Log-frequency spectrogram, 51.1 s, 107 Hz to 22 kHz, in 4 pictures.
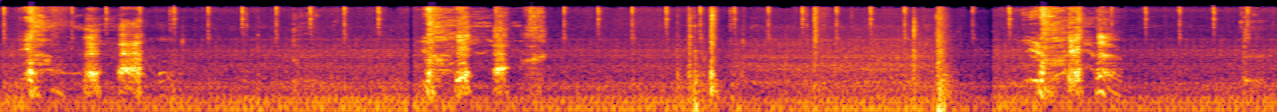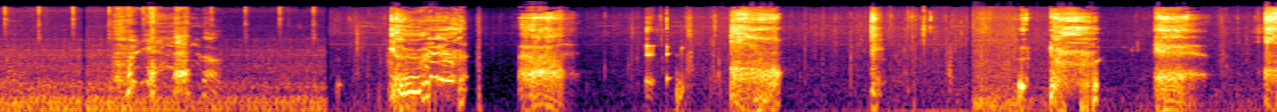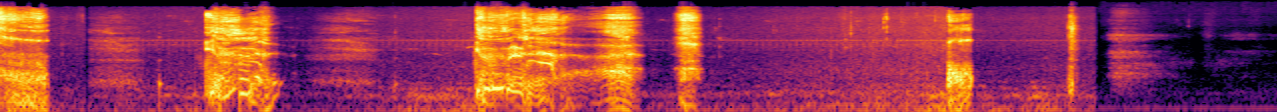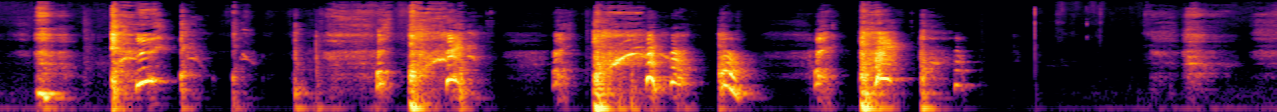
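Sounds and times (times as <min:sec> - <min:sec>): steady low rumble: 0:00.0 - 0:16.4
person clearing throat: 0:00.2 - 0:01.7, 0:04.2 - 0:05.5, 0:10.2 - 0:11.2, 0:12.4 - 0:12.7, 0:13.9 - 0:15.0, 0:16.6 - 0:18.5, 0:27.6 - 0:28.4, 0:30.3 - 0:32.6
person coughing: 0:00.2 - 0:01.7, 0:04.2 - 0:05.5, 0:10.2 - 0:11.2, 0:13.9 - 0:15.0, 0:38.7 - 0:40.9, 0:42.0 - 0:43.2, 0:43.8 - 0:45.9, 0:46.5 - 0:48.0
dull thuds: 0:09.2 - 0:09.9.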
